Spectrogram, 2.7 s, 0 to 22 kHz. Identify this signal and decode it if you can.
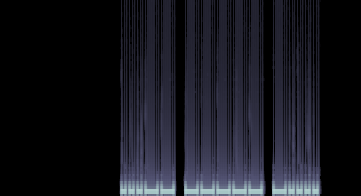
Morse code, heard as a keyed tone, about 39 wpm, 700 Hz. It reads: 306
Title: Numbers - 3-Digit 40wpm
